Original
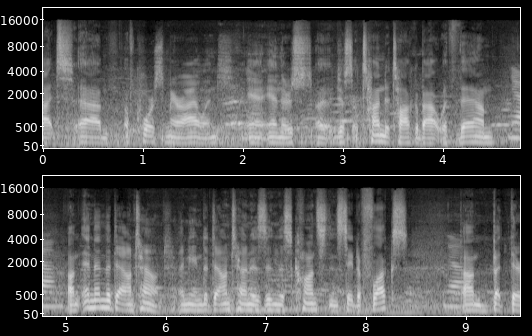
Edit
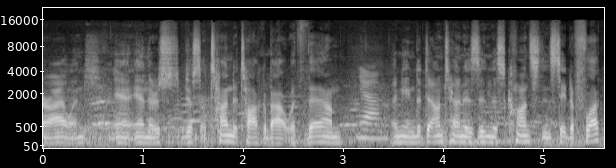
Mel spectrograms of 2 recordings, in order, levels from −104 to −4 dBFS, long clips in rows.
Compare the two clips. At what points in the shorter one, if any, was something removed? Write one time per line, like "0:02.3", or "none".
0:01.4
0:03.5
